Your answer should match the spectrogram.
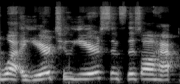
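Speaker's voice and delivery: ordinary delivery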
